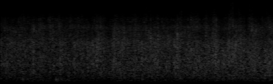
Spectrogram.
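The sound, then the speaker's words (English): A crowd applauds a speaker after a lesson, clapping steadily for about four seconds, a dense, even wash of many hands at a constant moderate level with no voices standing out. “Let's give him another applause.”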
